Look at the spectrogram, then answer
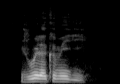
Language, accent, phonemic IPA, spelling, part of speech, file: French, France, /ʒwe la kɔ.me.di/, jouer la comédie, verb, LL-Q150 (fra)-jouer la comédie.wav
- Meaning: 1. to put on an act 2. to dive (to imitate a foul)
